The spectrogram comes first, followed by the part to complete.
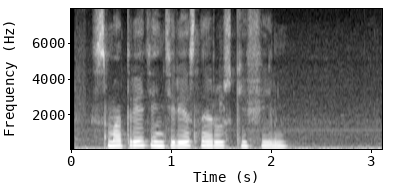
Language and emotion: Russian, neutral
